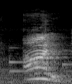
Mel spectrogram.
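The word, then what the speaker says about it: aunt: अब देखते हैं और एग्जांपल है यहाँ पे आंट, आंट ए से शुरुआत हुआ है और इसका उच्चारण हो रहा है आ, आंट, जो आ हमारा हिंदी वर्णमाला का स्वर है, इसलिए इसके पहले एन का प्रयोग करेंगे।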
